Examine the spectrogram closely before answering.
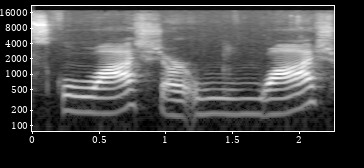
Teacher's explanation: the vowel in those words, the vowel in wash, had more lip rounding in colonial times. So it'd be more like squash or wash with a rounder lips.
